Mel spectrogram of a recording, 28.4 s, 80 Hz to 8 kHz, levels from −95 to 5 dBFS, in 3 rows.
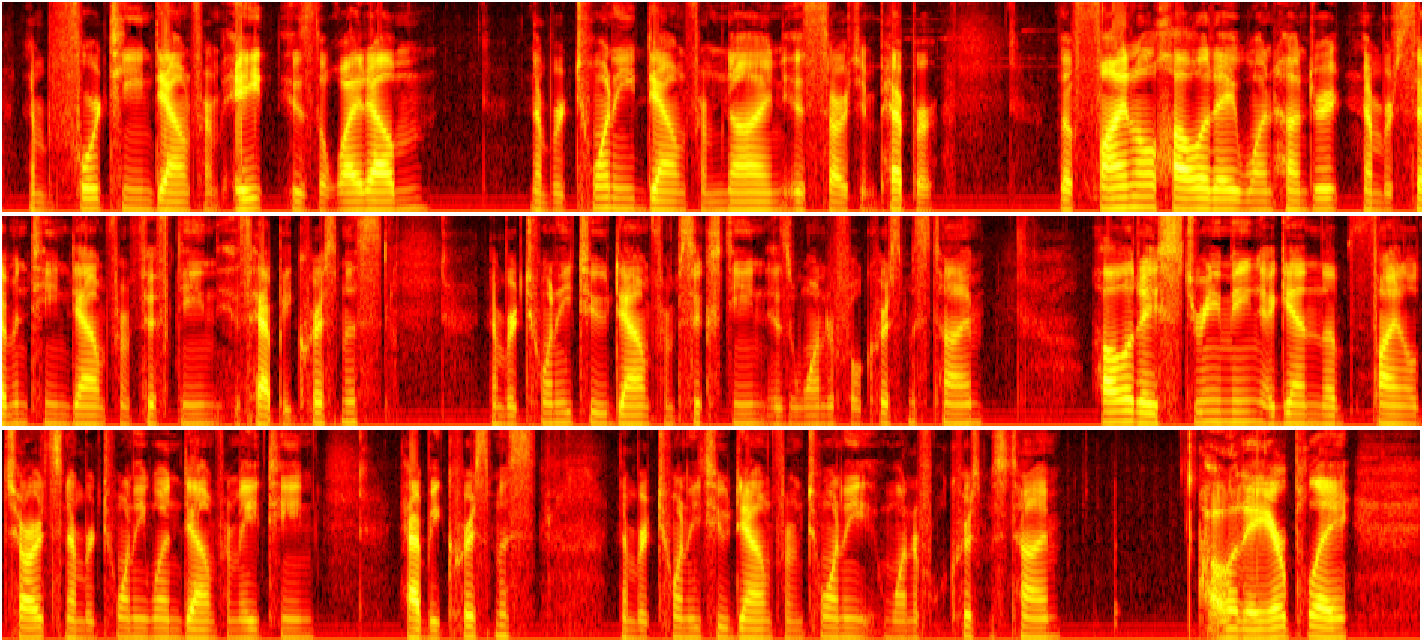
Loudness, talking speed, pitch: -19 LUFS, 130 wpm, 125 Hz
